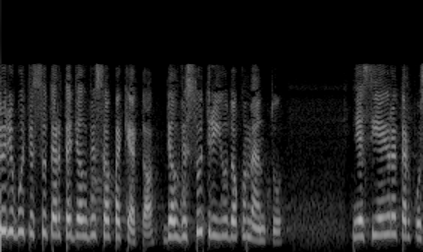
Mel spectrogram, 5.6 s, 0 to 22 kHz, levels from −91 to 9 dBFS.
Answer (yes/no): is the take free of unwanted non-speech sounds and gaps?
yes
